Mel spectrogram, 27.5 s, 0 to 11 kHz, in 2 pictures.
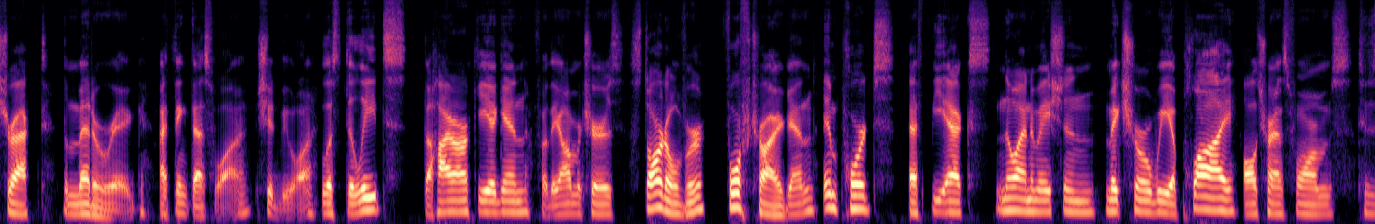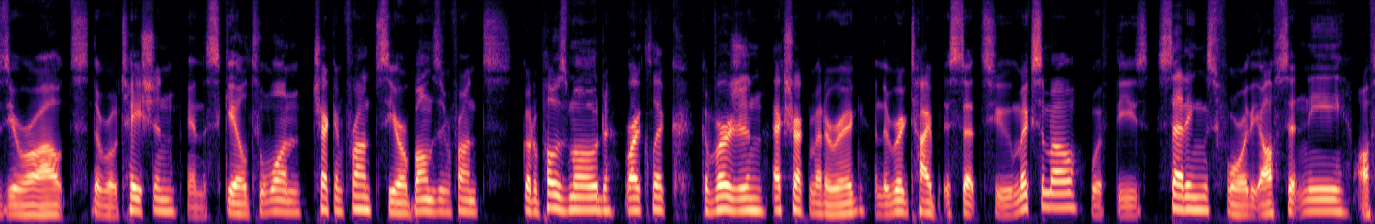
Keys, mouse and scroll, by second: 1.1 n, 2.1 shift+middle drag, 2.6 middle click, 3.0 super+z, 4.0 click, 4.4-6.0 right drag, 6.0-7.7 drag, 10.2-10.8 scroll up 2, 10.8 middle click, 11.8 ctrl+a, 17.1 click, 17.3 middle click, 18.7 click, 20.6-25.5 right drag, 25.9-27.5 middle drag.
